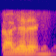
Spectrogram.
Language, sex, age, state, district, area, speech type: Hindi, male, 45-60, Madhya Pradesh, Gwalior, rural, conversation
